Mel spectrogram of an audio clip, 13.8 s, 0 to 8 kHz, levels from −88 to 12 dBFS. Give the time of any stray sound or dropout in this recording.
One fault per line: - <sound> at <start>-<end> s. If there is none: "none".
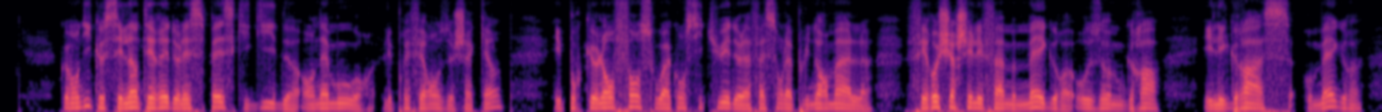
- dropout at 5.6-5.7 s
